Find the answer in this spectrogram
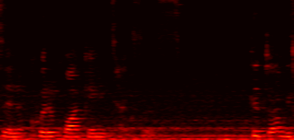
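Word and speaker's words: Quitaque: It's called Caprock Canyon, and it's in Quitaquaque, Texas.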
